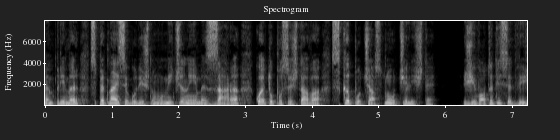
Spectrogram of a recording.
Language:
Bulgarian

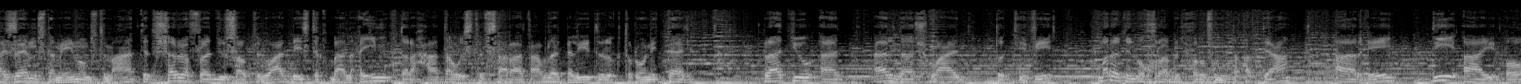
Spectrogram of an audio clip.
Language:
Arabic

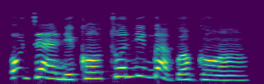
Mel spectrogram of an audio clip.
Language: Yoruba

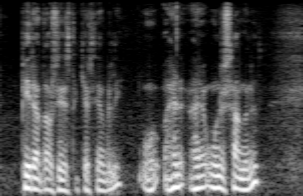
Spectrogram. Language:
Icelandic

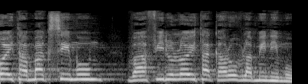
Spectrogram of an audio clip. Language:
Hebrew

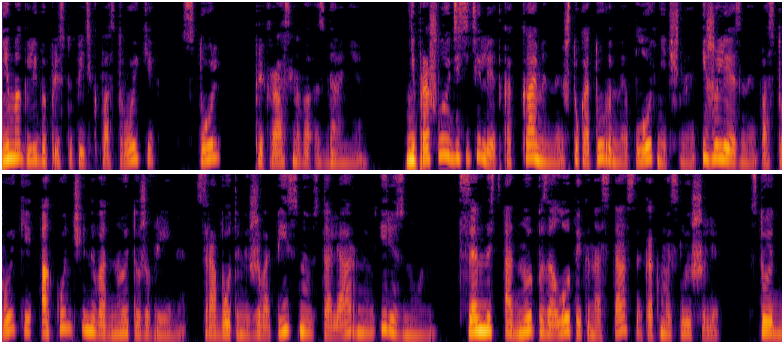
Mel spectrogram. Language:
Russian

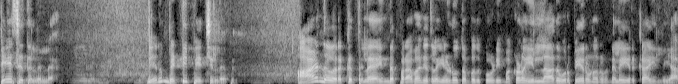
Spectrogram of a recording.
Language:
Tamil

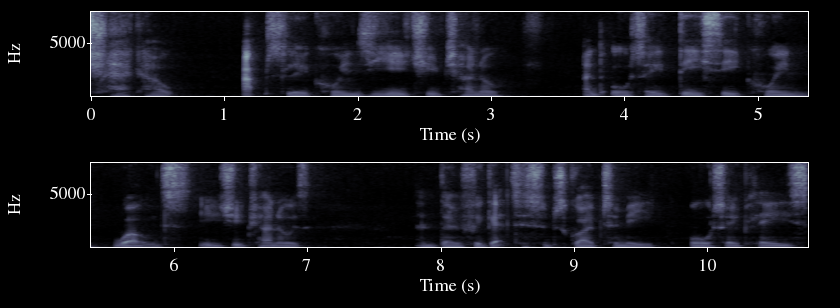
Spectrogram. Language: English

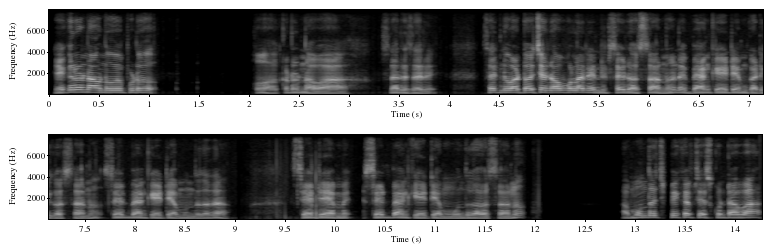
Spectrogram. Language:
Telugu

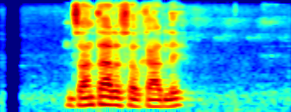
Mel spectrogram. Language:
Nepali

